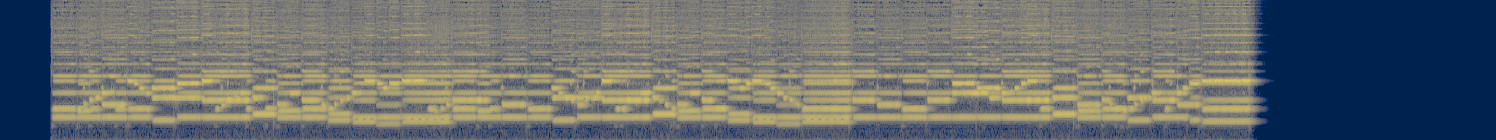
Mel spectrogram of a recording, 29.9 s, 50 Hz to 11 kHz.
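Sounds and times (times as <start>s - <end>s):
flutes playing a hymn: 1.0s - 25.2s.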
